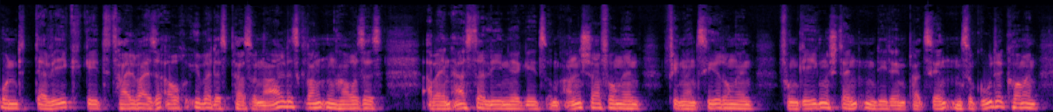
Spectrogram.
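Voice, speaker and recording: At a moderate pace, a man with a very deep, low pitch speaks with fairly even intonation and very even loudness. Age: 50s. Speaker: lawyer, chair of a hospital support association. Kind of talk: radio interview.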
